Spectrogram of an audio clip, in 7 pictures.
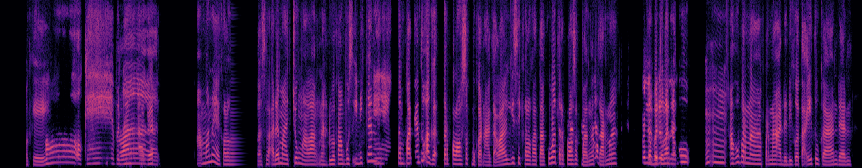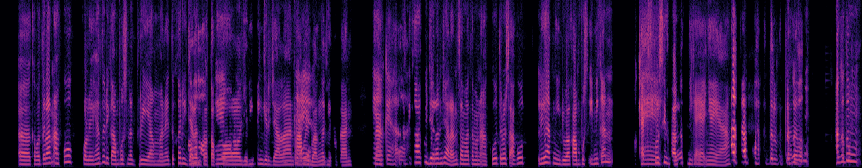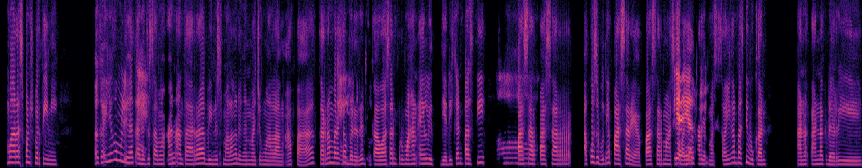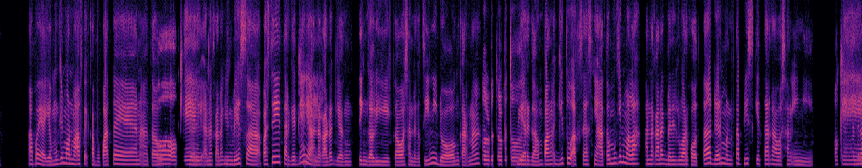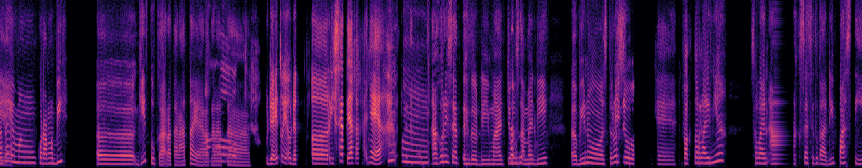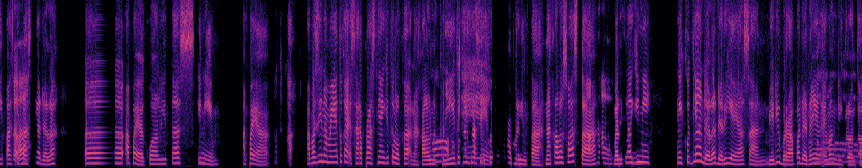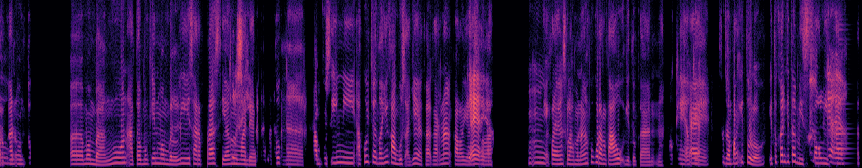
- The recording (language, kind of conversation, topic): Indonesian, unstructured, Mengapa kualitas pendidikan berbeda-beda di setiap daerah?
- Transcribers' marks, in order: static; distorted speech; tapping; chuckle; laugh; other background noise; chuckle; laughing while speaking: "itu"; chuckle; drawn out: "Oh"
